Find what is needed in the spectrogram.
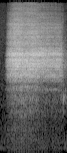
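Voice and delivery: soft, drawn-out shush; a long, quiet "shh". Retold or imitated. Man coming through the mirror, soft shush. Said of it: "and he goes".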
